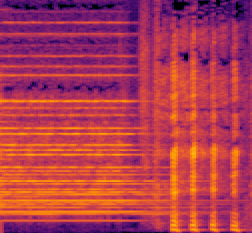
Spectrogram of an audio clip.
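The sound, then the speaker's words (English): A bright, buzzy organ chord holds steadily for over a second, then breaks into five short, punchy stabs in an even rhythm. No one speaks. “Let's hear the organ chord.”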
